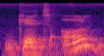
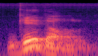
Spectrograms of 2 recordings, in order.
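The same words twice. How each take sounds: First: The t is pronounced as a clear t. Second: The t is pronounced as a soft d. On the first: "get old devient" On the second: "au lieu de T, on prononce D"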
